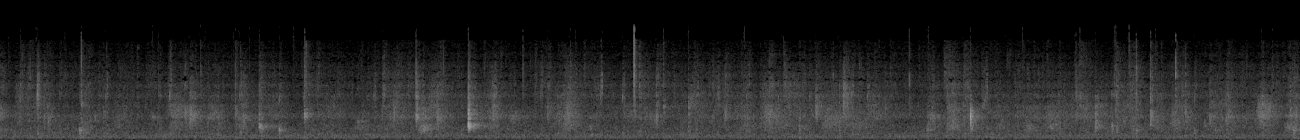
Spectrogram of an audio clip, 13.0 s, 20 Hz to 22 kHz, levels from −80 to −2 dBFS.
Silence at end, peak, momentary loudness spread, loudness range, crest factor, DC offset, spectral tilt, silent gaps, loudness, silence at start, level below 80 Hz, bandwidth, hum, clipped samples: 0 s; -10 dBFS; 6 LU; 2 LU; 32 dB; under 0.1%; 1.5 dB/octave; none; -40 LUFS; 0 s; under -90 dBFS; 17.5 kHz; none; under 0.1%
